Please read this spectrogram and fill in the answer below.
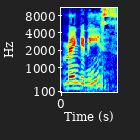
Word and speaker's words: manganese: anyway it was active mining manganese I think is how you say it not magnesium manganese anyway I'll put some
